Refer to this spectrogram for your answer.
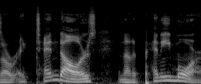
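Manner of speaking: ordinary talk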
